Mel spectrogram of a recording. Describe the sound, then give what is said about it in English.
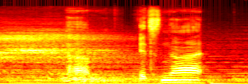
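A horse whinnies far away, its high wavering, scared-sounding call echoing and shifting in where it comes from, with a low steady hum underneath. “So there's this like whinnying. And it's just an echo.”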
